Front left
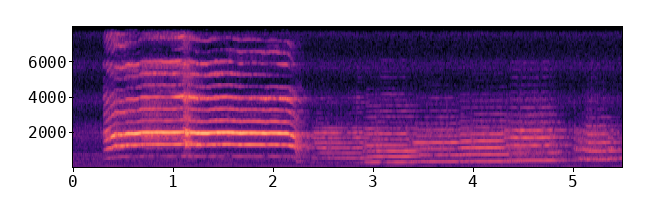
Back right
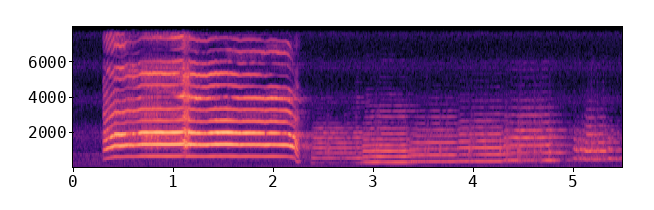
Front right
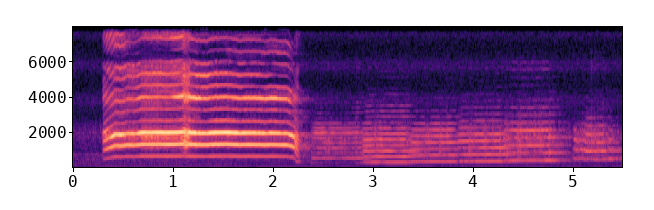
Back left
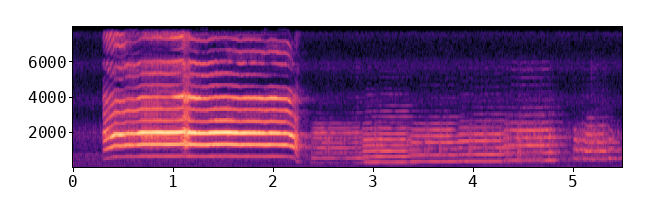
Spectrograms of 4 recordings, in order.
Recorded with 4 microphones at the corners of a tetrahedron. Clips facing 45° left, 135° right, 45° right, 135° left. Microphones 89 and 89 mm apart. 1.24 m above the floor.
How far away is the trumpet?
About 3 m.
